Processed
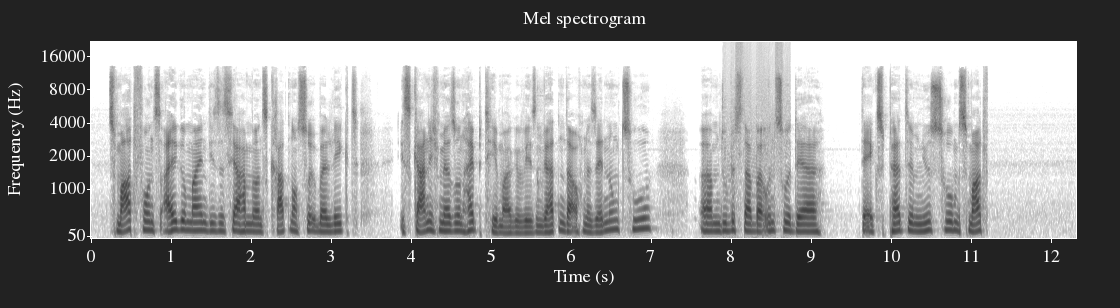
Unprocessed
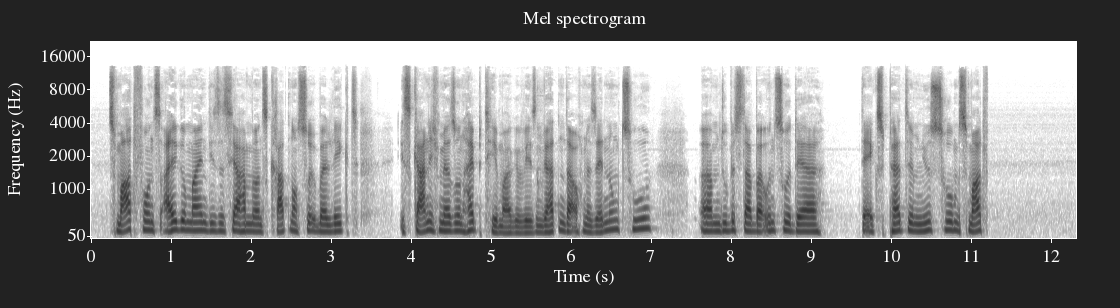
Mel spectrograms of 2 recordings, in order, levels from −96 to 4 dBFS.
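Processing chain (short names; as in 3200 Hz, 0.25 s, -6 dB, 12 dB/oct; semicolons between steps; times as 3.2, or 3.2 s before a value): 7.89–8.74 sample gate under -34 dBFS; gain -4.5 dB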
